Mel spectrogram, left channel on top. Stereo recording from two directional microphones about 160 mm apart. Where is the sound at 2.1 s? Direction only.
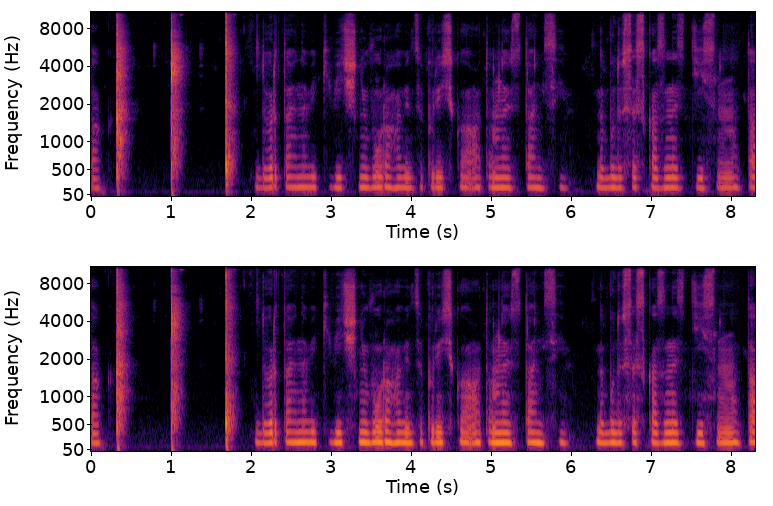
30° right (ahead or behind).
